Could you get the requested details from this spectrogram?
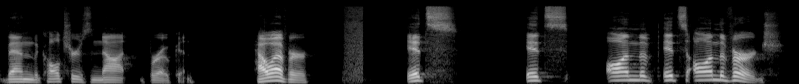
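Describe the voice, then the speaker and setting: A man co-hosts a casual sports talk show and lays out his argument in a measured, analytical way. His voice has an ordinary pitch. It sounds dry and close to the mic. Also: a bit bright, no echo. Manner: measured, analytical, reads viewer comments. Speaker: podcast co-host. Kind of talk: casual sports postgame chat.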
